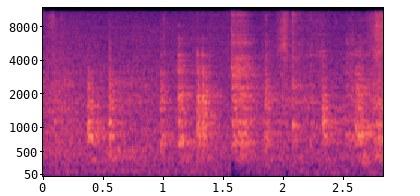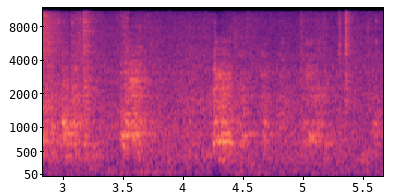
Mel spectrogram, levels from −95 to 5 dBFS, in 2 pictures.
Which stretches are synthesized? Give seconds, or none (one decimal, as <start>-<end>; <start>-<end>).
1.3-2.5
